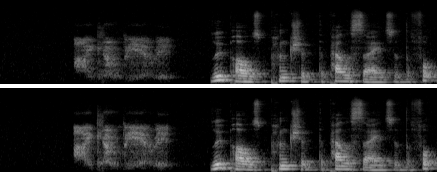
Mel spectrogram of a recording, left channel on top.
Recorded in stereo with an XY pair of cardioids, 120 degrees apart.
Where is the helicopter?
I don't hear a helicopter.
